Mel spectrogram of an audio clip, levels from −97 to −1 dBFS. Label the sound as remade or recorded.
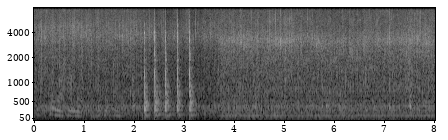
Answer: recorded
